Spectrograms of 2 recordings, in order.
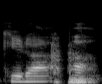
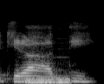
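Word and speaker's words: قراءة: So either we can say fil kira'a, which is the correct pronunciation, like ta become ha in pronunciation, or we can say kira'ati. But most of these students say kira'at, kitabat.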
